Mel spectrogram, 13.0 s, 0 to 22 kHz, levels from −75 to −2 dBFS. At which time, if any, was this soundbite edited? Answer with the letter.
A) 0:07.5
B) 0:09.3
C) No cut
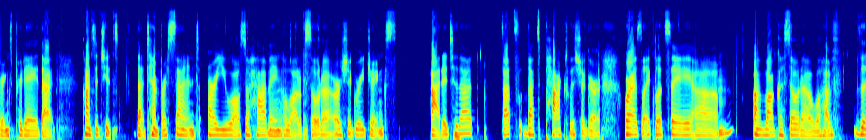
A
